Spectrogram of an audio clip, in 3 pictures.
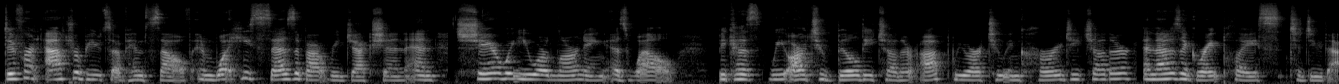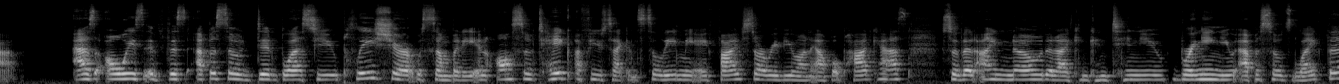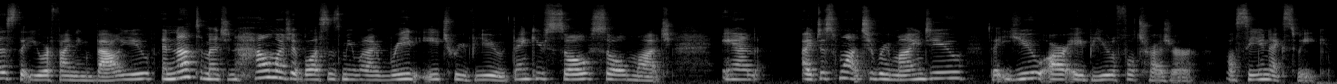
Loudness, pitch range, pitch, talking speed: -27 LUFS, 210-240 Hz, 220 Hz, 185 wpm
